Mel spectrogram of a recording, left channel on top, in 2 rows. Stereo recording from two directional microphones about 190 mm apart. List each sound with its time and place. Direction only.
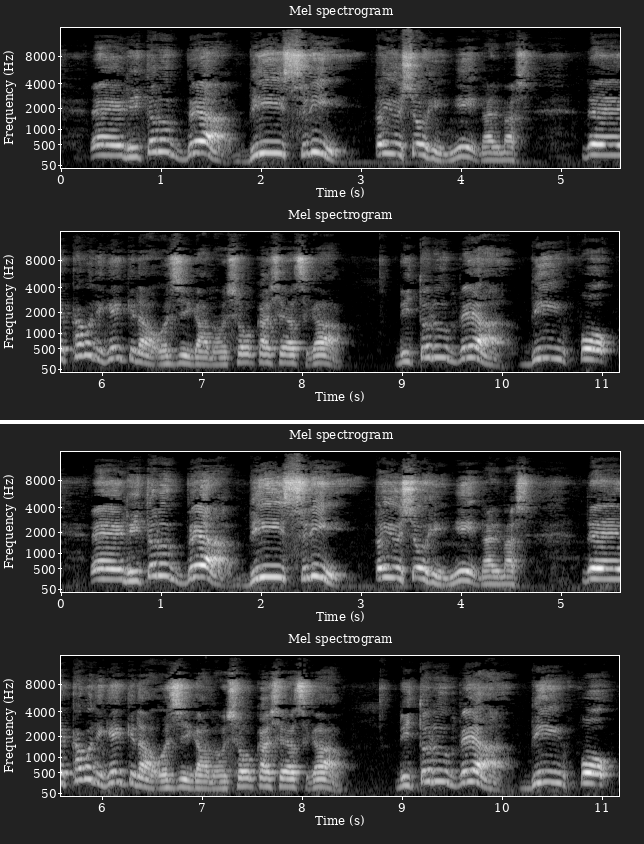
0.3 s speech: 10° left (ahead or behind)
1.9 s speech: 25° left (ahead or behind)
